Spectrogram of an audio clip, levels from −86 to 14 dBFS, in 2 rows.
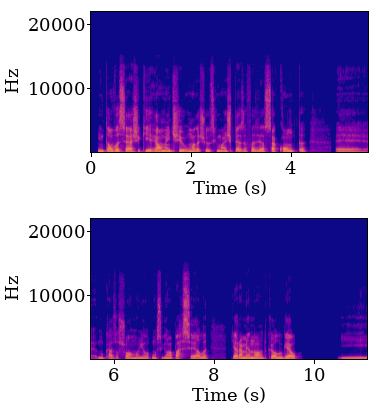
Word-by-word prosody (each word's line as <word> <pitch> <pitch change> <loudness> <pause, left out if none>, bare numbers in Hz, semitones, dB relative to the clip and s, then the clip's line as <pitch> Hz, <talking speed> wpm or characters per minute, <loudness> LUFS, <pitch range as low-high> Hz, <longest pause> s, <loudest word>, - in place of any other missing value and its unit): Então 125 +6 +4
você 150 -1 +4
acha 140 +1 +3
que 145 0 +2
realmente 135 +2 +3
uma 115 -2 +2
das 110 -1 -1
coisas 115 -1 -3
que - - -16
mais 110 +3 0
pesa 100 +3 -2
é - - -8
fazer 120 0 0
essa 120 0 +1
conta. 105 +1 0 0.6
Eh, 75 -4 -6
no - - -5
caso - - -8
a - - -16
sua 75 - -3
mãe 80 +2 -2
ela 85 -1 -4
conseguiu 95 0 -6
uma 90 - -1
parcela 90 +4 -2 0.4
que - - -3
era 110 - +3
menor 115 -4 +3
do 110 - -15
que - - -7
o - - +5
aluguel. 110 -5 +2 0.8
E 80 +1 -6
110 Hz, 180 wpm, -23 LUFS, 90-125 Hz, 0.8 s, o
